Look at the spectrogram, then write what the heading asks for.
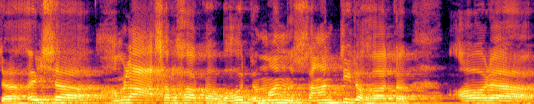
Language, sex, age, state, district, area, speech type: Maithili, male, 60+, Bihar, Darbhanga, rural, spontaneous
